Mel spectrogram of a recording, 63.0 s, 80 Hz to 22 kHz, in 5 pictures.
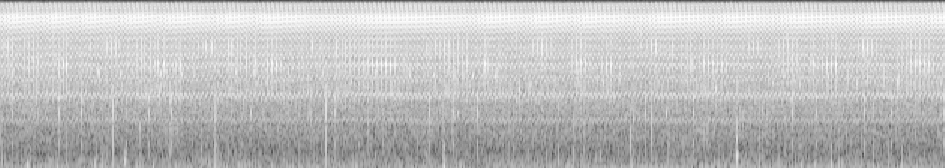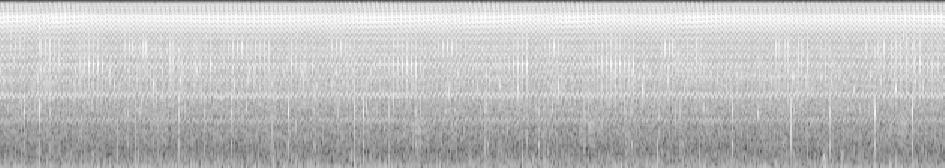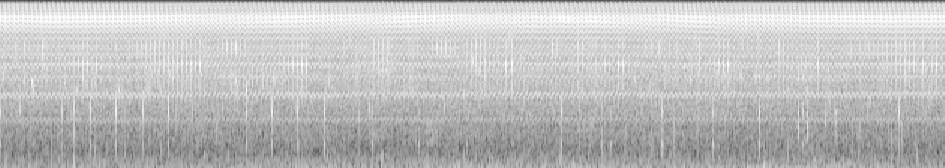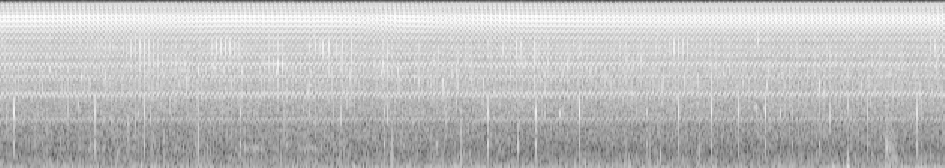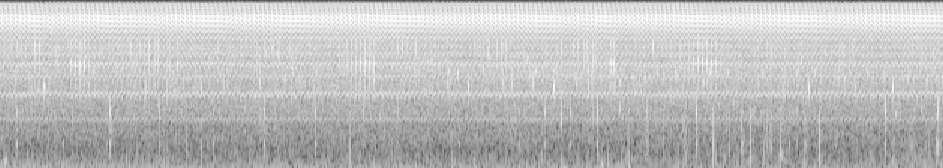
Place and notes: Allotment Soup have created a pond here. This recording was made as part of two days of sound walks with local schools organised by Art Gene. It was a warm sunny spring day with light wind. The recording was made at lunchtime between two school visits. It's a stereo mix of three hydrophones spread across the pond. On the left and right are Aquarian Audio H2a's and in the centre an Ambient ASF-1. Some light eq. SD MixPre-10t.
